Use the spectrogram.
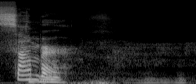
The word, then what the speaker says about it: Sumber: to help him, It's Sumber. My name is Sumber with the B. Right. The B is silent.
